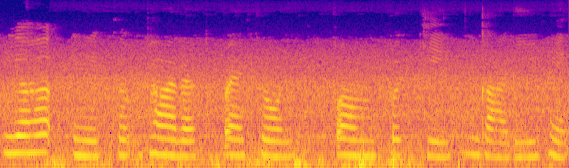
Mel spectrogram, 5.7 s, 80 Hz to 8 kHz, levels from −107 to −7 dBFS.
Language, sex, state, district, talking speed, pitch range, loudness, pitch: Hindi, female, Madhya Pradesh, Dhar, 85 wpm, 220-265 Hz, -16 LUFS, 230 Hz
